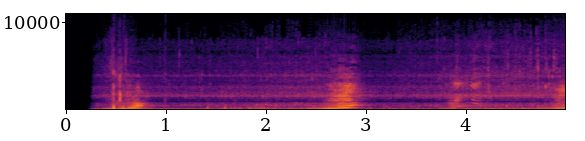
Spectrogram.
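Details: Humpback whale song recorded underwater in the Kerama Islands off Okinawa, where whales come in winter to spring for breeding, with a mother and calf present: rising moaning whoops climbing from low to mid pitch, with faint higher chirps between.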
